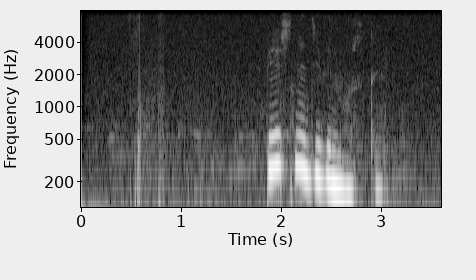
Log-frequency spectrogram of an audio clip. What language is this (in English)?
Russian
